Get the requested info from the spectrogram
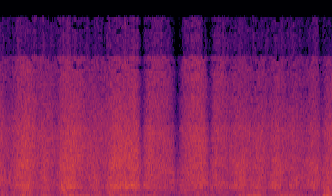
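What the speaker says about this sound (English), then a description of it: "So all I'm doing is just rubbing the excess Antebellum Blue wash off." A cloth rubbing excess Antebellum Blue wash off a painted cabinet, a continuous soft, breathy scrubbing with gentle strokes, close and quiet, with no talking.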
